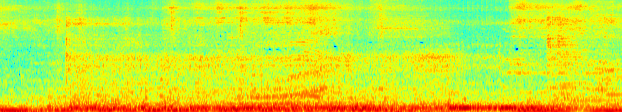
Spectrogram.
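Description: Yosakoi dance music played loud over a festival music truck's loudspeakers, heavy in the bass.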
